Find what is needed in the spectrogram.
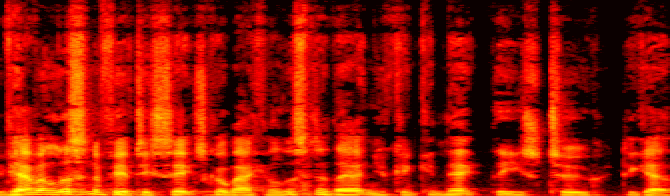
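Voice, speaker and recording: A man with a Southern US accent, medium pitch and ordinary pitch variation, on a very clean recording with a silent background. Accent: Southern drawl. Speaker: podcast host. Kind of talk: podcast monologue.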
